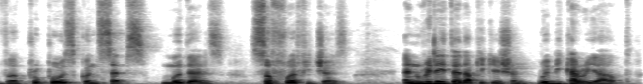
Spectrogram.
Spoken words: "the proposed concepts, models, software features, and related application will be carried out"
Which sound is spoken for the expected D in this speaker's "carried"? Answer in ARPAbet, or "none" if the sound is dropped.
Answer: none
